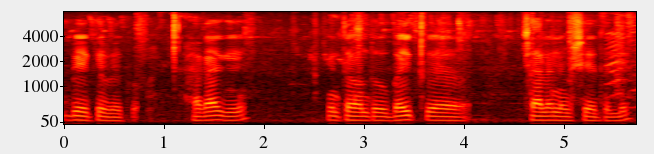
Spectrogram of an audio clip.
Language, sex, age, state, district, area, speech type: Kannada, male, 45-60, Karnataka, Koppal, rural, spontaneous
